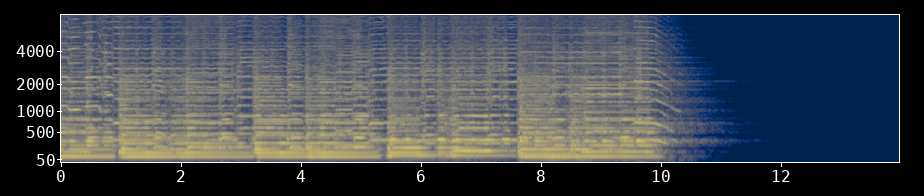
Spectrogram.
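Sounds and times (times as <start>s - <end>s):
string quartet: 0.0s - 10.8s.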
